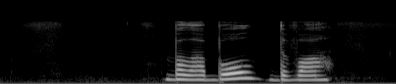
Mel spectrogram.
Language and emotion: Russian, neutral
